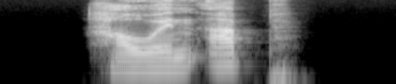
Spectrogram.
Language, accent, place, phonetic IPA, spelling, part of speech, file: German, Germany, Berlin, [ˌhaʊ̯ən ˈap], hauen ab, verb, De-hauen ab.ogg
- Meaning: inflection of abhauen: 1. first/third-person plural present 2. first/third-person plural subjunctive I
